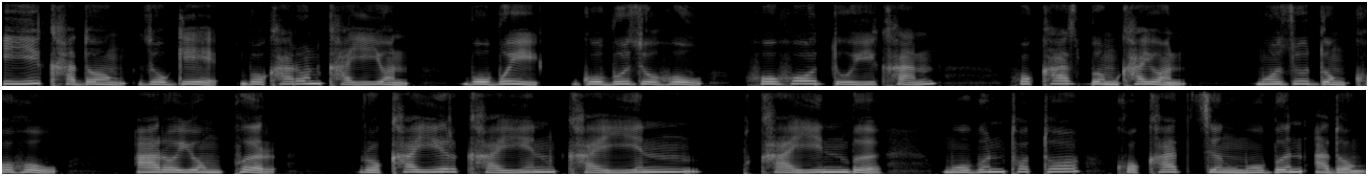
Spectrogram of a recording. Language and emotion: Bodo, neutral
